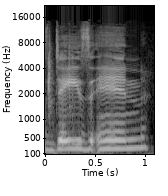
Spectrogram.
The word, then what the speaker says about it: DAZN: Like, no, you said it right the first time. Everyone says Days In.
